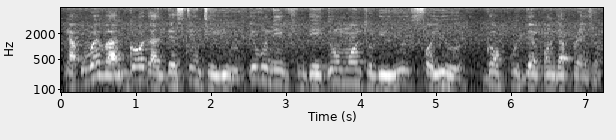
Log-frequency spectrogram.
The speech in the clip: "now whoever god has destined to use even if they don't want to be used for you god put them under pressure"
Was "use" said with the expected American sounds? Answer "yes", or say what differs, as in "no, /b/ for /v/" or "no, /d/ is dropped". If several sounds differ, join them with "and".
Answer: no, /s/ is dropped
